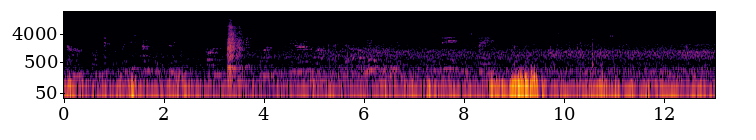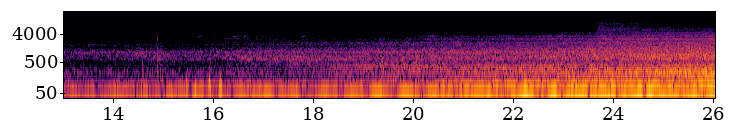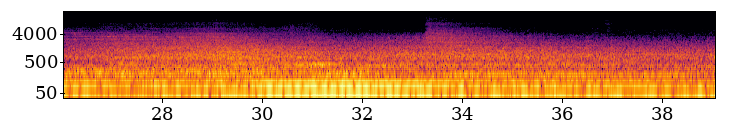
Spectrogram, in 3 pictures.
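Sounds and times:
diesel train engine drone: 0:11.2 - 0:39.0
train wheels rumbling: 0:16.4 - 0:39.0.

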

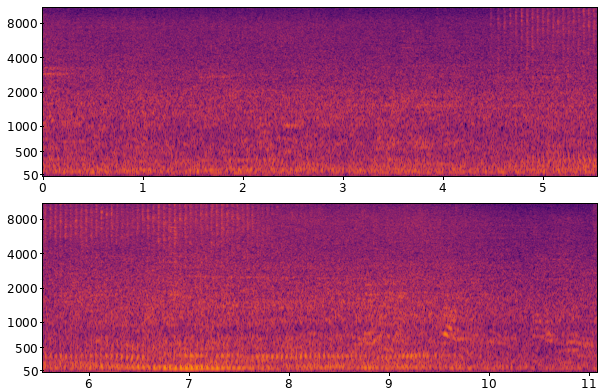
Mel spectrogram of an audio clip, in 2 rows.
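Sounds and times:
street traffic: 0:00.0 - 0:11.0
motorbike engines running: 0:03.1 - 0:11.0.

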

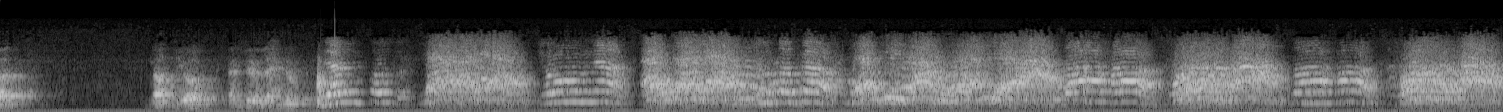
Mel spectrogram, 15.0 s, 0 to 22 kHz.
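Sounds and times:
children shouting a chant: 0:04.2 - 0:05.4, 0:06.4 - 0:15.0.

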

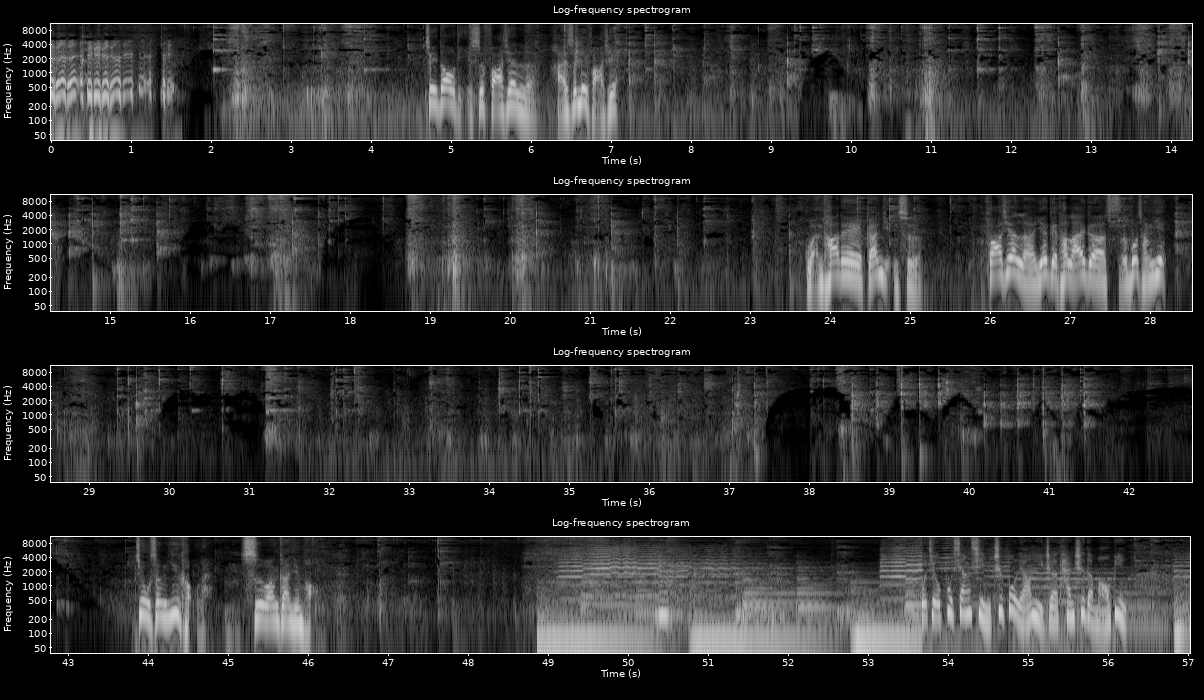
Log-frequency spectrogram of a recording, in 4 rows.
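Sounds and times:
noodles slurped and chewed: 0:01.6 - 0:04.7, 0:06.0 - 0:23.9, 0:27.5 - 0:43.8, 0:45.9 - 0:48.9
chopsticks and spoon clinking: 0:01.7 - 0:04.7, 0:06.1 - 0:13.0, 0:13.8 - 0:16.5
chopsticks clicking on plates: 0:13.8 - 0:16.0, 0:37.1 - 0:41.7.

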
